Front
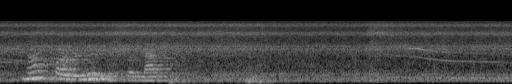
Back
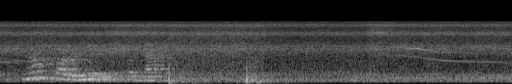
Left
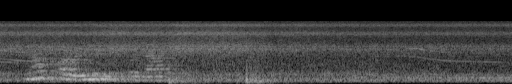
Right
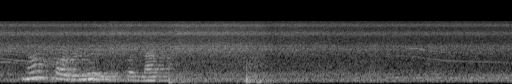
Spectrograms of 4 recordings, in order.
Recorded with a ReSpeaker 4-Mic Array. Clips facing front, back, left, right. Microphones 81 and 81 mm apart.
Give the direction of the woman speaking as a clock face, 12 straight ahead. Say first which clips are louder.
Front 1 dB, right 5 dB; 2 o'clock.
